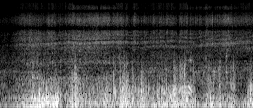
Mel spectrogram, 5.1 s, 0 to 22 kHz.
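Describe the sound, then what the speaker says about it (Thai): Strong wind buffets the microphone at a clearing work site with a Kobelco SK200-9 excavator, a loud continuous roar with gusty surges throughout and no one talking. "ลมแรงจัดเลย"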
